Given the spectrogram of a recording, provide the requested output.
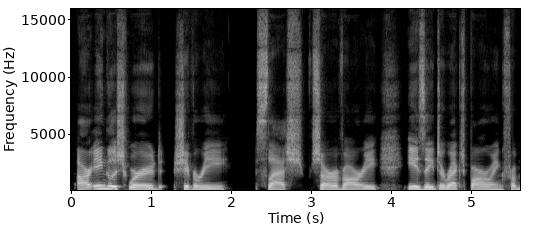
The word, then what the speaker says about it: charivari: as you correctly guessed from that initial CH pronounced like sha our English word shivery SL sharvari is a direct borrowing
